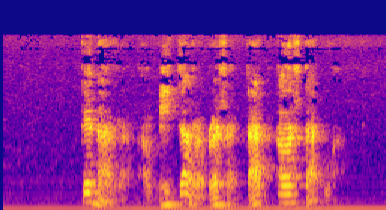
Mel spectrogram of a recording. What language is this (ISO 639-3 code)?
cat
